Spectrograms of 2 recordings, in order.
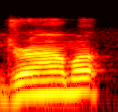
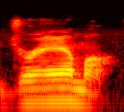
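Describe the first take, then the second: First: It is said in an American accent. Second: It is said in a Canadian accent. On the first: This is how the speaker's own people say it. "We say drama" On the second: This is how people in Canada say it. "they say drama"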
